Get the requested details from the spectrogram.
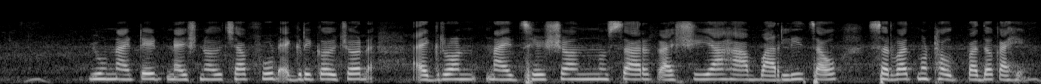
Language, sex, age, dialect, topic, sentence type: Marathi, female, 25-30, Varhadi, agriculture, statement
